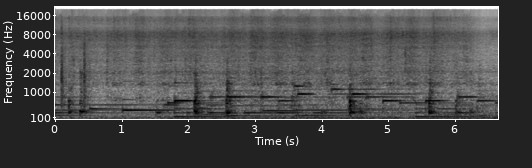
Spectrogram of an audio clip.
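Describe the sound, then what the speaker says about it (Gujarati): Onion, green chili and finely chopped ginger sautéing in a pan, a steady close sizzle with tonal spoon or utensil scrapes and clinks recurring throughout. "અને બંનેને સરસ રીતે મિક્સ કરી બધું 1 મિનિટ માટે ફરીથી સોતે કરી લઈશું."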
